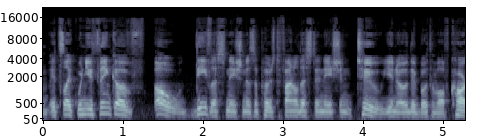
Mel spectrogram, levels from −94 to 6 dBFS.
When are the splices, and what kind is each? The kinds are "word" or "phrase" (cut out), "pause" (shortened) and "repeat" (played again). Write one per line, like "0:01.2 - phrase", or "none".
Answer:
0:02.1 - word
